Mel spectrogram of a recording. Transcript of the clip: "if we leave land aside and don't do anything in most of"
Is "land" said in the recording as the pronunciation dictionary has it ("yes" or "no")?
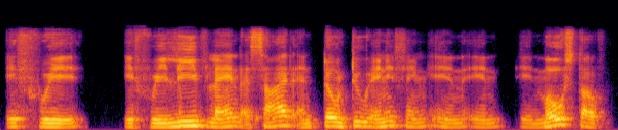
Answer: yes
